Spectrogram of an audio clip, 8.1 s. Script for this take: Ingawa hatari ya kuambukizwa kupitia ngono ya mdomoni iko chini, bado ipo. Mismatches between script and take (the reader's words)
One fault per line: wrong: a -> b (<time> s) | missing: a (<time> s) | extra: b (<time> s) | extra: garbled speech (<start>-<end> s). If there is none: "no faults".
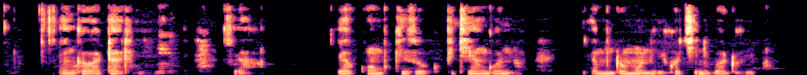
no faults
